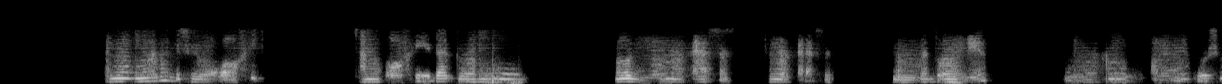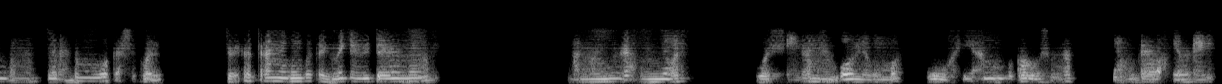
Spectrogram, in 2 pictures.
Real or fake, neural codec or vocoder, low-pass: fake; codec, 44.1 kHz, 0.9 kbps, DAC; 5.4 kHz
